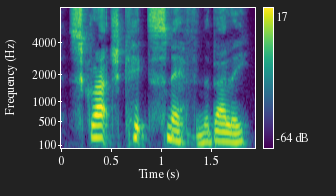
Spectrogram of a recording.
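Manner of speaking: usual speaking voice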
